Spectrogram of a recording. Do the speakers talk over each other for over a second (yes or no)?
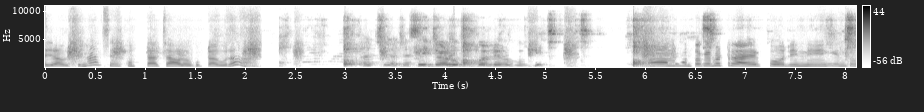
no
